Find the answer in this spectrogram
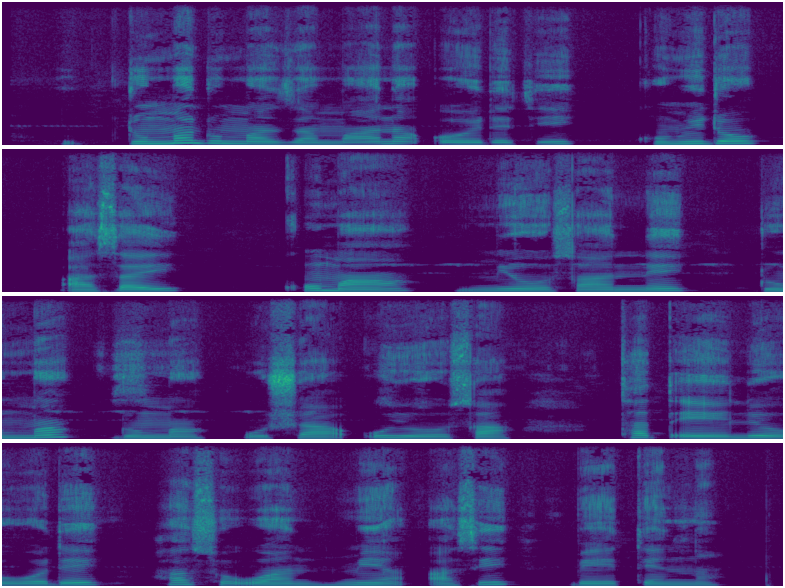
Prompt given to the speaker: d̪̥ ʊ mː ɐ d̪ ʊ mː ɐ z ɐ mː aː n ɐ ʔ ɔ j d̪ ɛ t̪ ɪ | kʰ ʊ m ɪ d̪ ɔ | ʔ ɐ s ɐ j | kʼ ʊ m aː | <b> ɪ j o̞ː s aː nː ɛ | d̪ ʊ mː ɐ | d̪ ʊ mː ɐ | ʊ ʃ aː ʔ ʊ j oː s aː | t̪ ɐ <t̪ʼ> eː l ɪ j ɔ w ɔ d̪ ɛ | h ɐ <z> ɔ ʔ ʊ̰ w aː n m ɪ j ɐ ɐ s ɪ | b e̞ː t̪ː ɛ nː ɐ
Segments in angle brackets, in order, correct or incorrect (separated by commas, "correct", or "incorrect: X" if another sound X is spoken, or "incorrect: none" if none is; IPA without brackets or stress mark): incorrect: m, correct, incorrect: s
